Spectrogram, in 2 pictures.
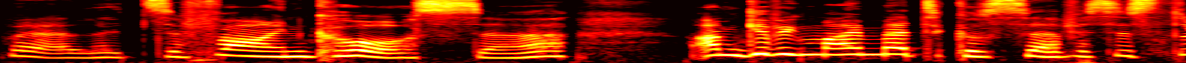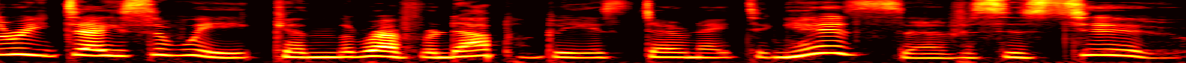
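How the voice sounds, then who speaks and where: A woman acting a loyal gentleman sidekick in an amateur audio drama, polite, proper and earnest. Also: a little high, expressive, moderate pace, few pauses, no echo, studio quality.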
